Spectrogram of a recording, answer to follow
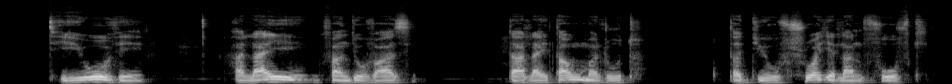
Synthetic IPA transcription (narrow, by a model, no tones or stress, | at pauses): d̪̥iuvi | alajifand̪iuvazi̥ | d̪̥aːlajt̪awnimalut̪u̥ | d̪̥ad̪iuvi̥ʃuaɦelaniv̥uvu̥kʲi̥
